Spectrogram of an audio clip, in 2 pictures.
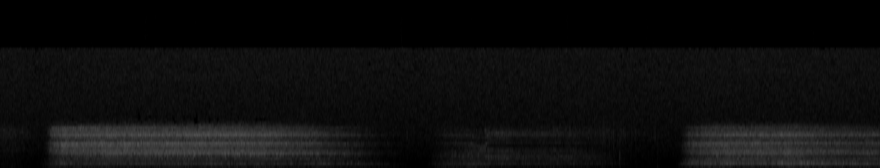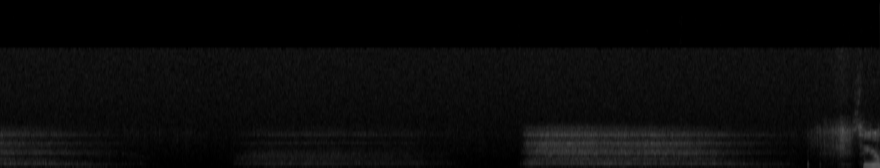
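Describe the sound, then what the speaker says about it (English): Ujjayi breathing through the nostrils with a constricted throat, demonstrated in slow alternating inhales and exhales, each a long hissing, ocean-like breath lasting a few seconds with short pauses between, close and clear. "I know it's going to sound silly to many people who aren't familiar with Ujjayi breathing"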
